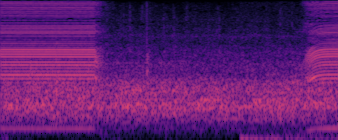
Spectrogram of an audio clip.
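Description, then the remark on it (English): A phone buzzes with an incoming call: a harsh, steady electronic buzz sounds, stops for about a second, then starts again, loud and with no voices. “Another dodgy phone call. Just answer it.”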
